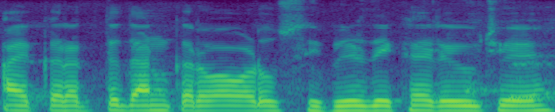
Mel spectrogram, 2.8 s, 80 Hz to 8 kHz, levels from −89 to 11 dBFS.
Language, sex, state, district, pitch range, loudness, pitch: Gujarati, male, Maharashtra, Mumbai Suburban, 125-130 Hz, -12 LUFS, 130 Hz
